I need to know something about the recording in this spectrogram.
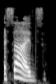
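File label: "asides", English, British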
